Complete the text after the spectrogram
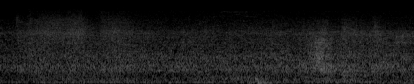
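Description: A brush strokes softly against a wall.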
